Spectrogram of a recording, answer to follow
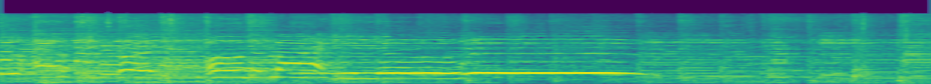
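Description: Live country band with acoustic guitar, upright bass and pedal steel playing the closing bars of a song, with sliding notes, ending on a long held final note that stops about four seconds in. The music is quieter afterwards.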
